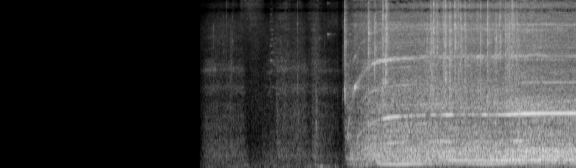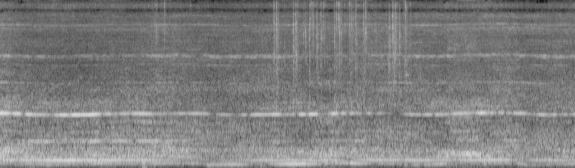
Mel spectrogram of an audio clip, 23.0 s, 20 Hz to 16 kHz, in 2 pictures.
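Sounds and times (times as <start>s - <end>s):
vacuum cleaner motor whine: 6.9s - 23.0s.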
